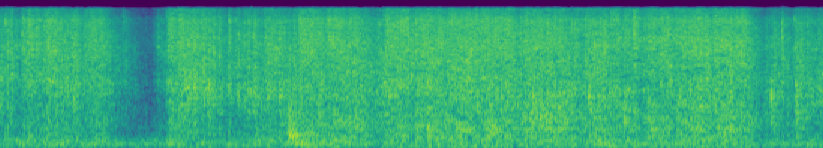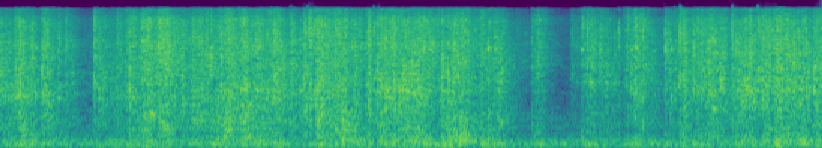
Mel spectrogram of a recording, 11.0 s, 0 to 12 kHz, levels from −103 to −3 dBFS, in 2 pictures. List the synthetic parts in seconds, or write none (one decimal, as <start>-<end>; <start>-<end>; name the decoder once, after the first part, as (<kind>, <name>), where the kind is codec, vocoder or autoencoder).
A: 0.0-4.1 (vocoder, BigVGAN v2); 5.6-11.0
